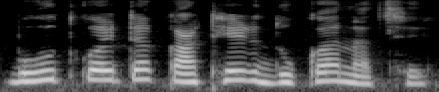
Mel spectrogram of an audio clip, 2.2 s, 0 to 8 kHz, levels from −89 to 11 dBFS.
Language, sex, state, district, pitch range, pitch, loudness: Bengali, female, Assam, Kamrup Metropolitan, 220-280 Hz, 245 Hz, -15 LUFS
